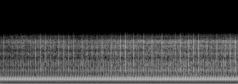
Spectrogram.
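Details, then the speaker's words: Early-1940s Silvertone AC/battery portable AM tube radio, with its rectifier tube replaced by a silicon diode, just powered on AC after years stored: steady low buzzing hum with rushing static. Owner suspects bad filter capacitors. "So, I plugged it up and it does work, but it has a lot of sounds like bad filter capacitor hum."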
